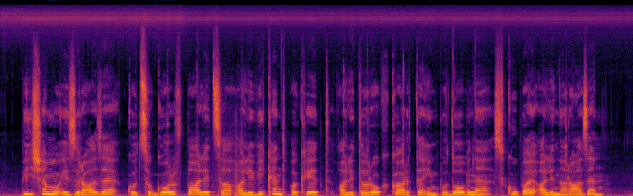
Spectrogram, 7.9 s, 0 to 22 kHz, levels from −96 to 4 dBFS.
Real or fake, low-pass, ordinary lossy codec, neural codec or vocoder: fake; none; none; vocoder, 44.1 kHz, 128 mel bands every 256 samples, BigVGAN v2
